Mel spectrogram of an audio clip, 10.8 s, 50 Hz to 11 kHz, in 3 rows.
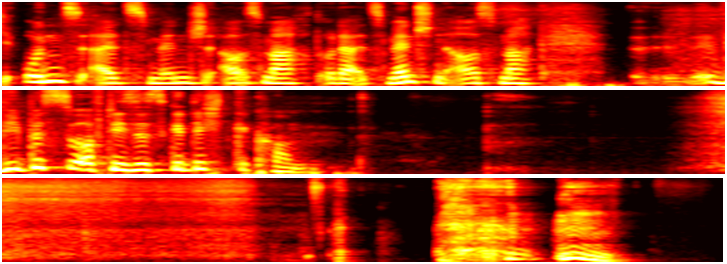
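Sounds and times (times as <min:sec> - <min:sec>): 
speech: 0:00.0 - 0:05.5, 0:09.8 - 0:10.4
person clearing throat: 0:08.8 - 0:10.5.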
